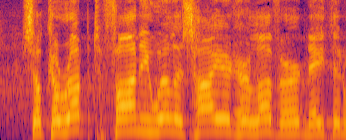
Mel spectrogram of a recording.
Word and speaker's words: Fani: though it's I believe it's spelled f ni to my way of thinking that's Fanny but when she became the district attorney I think she put a little emphasis on the U fonnie so corrupt fonnie Willis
